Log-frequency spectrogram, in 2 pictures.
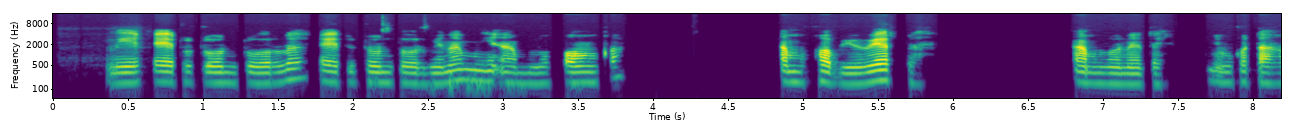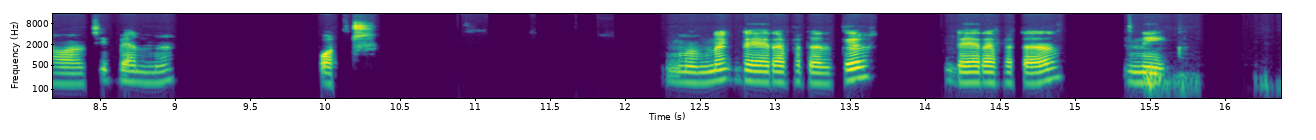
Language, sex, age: Wolof, female, 25-35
